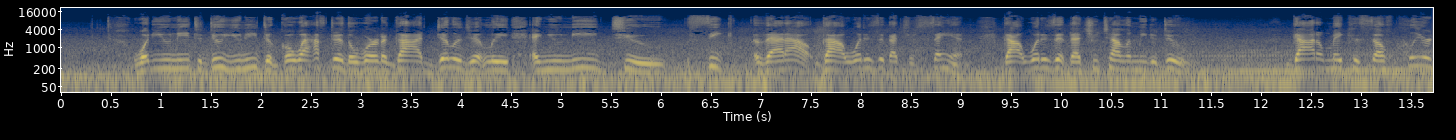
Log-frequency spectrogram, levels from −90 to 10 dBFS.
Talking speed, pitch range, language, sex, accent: 195 wpm, 170-210 Hz, English, female, American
